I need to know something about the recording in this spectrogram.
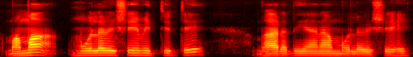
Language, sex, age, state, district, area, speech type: Sanskrit, male, 18-30, Kerala, Idukki, urban, spontaneous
